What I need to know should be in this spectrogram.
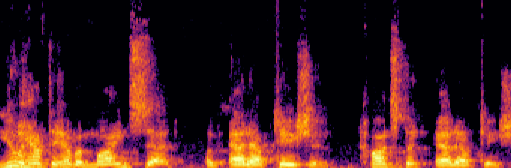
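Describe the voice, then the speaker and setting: Noticeable background noise sits behind the voice. A man speaks with a high pitch. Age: 70s. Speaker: film and TV lighting technician. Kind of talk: casual chat.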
